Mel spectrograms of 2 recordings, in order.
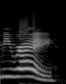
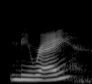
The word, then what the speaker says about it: Mireille: Mireille. How do you spell that? It's not going to help you. It's a French name. There are a lot of letters that don't need to be there.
